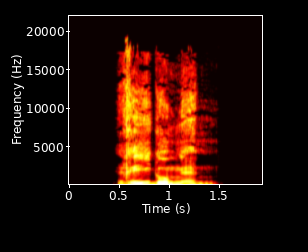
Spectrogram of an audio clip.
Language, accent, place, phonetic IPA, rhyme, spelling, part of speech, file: German, Germany, Berlin, [ˈʁeːɡʊŋən], -eːɡʊŋən, Regungen, noun, De-Regungen.ogg
- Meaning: plural of Regung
